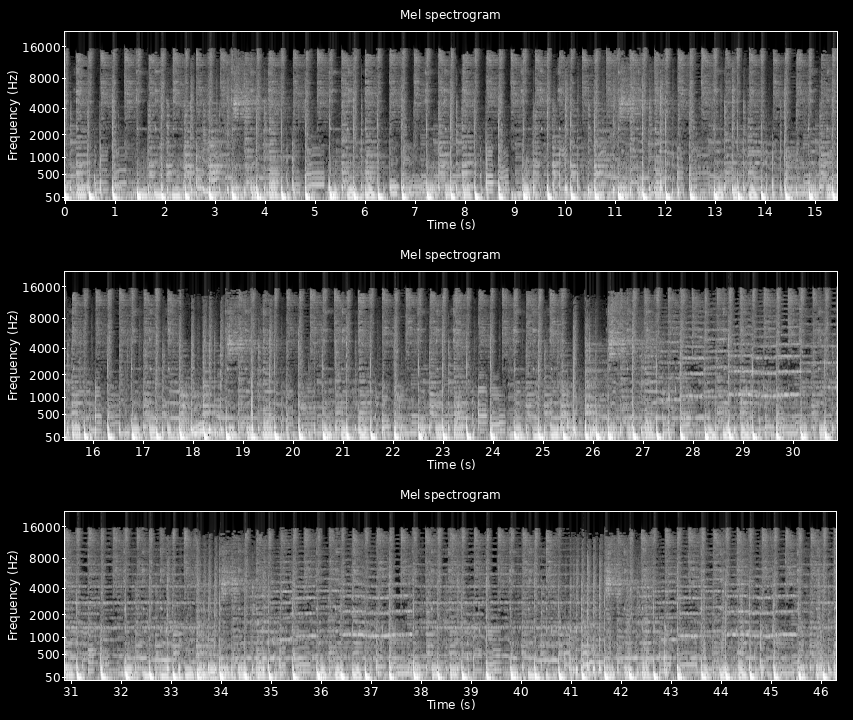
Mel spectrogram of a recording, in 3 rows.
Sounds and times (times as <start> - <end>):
Funk: 0.0 - 46.3.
